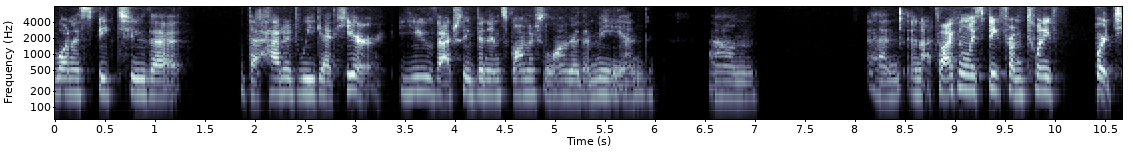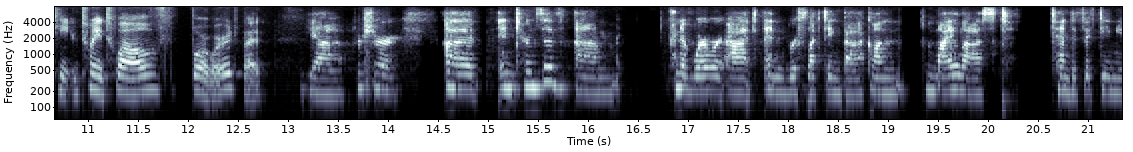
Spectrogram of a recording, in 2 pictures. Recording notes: This episode is a live recording of last week's Virtual Mayor's Drop-In.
